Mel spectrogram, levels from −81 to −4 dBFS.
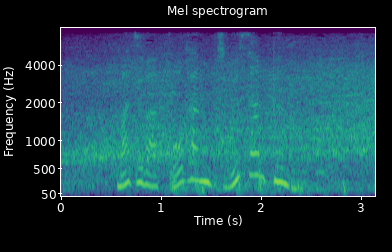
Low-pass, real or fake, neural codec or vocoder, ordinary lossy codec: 7.2 kHz; real; none; AAC, 48 kbps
